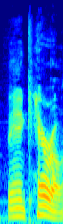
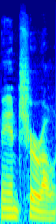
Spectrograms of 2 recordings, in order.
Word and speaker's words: Banchero: silver just mispronounced it paulo van caro not manchuro not like churros like uh the dessert first overall pick going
